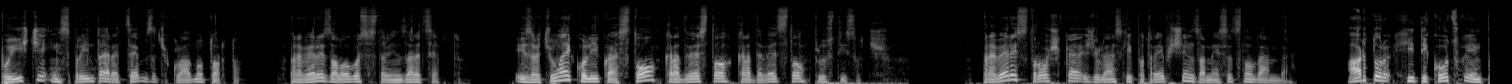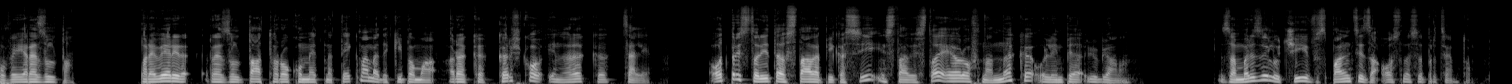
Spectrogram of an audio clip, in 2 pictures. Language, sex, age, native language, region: Slovenian, male, 18-29, Slovenian, Drava region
